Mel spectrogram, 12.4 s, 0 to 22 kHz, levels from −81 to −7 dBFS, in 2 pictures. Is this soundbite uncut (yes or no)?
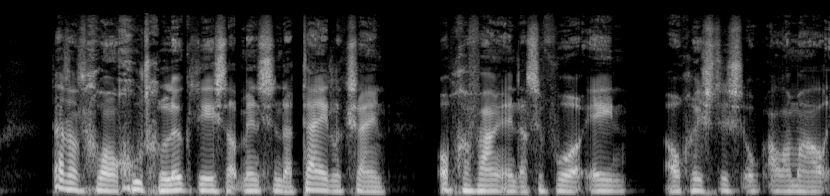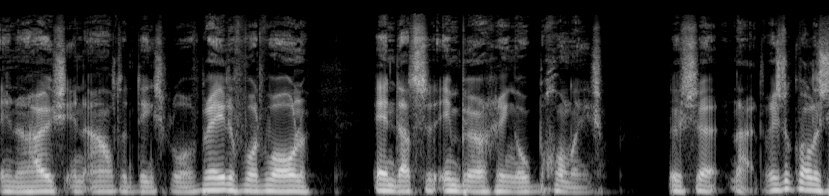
yes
